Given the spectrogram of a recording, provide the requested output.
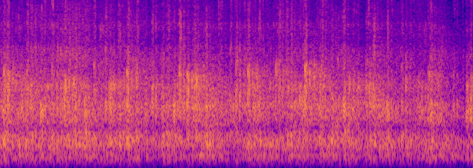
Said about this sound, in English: Now that's where you should have clapped. That's where he deserves a clap.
